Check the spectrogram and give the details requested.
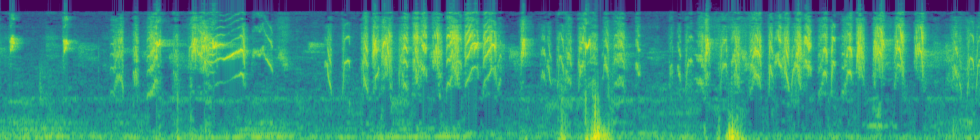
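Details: Combined sunbird lure calls, locally sogok ontong: energetic high twittering with looping whistled slurs early on, then rapid clustered chips in waves, with occasional low thumps.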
